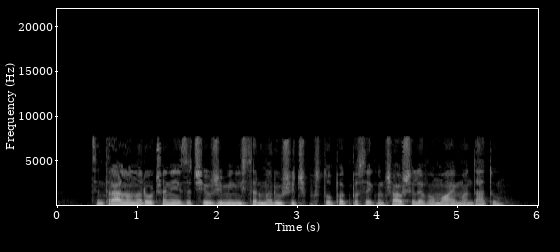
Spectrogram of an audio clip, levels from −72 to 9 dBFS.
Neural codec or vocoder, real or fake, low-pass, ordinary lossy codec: none; real; 10.8 kHz; AAC, 24 kbps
